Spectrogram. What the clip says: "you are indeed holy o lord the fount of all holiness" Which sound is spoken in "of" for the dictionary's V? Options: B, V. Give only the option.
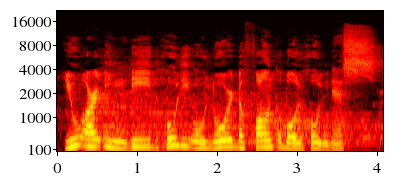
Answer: B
